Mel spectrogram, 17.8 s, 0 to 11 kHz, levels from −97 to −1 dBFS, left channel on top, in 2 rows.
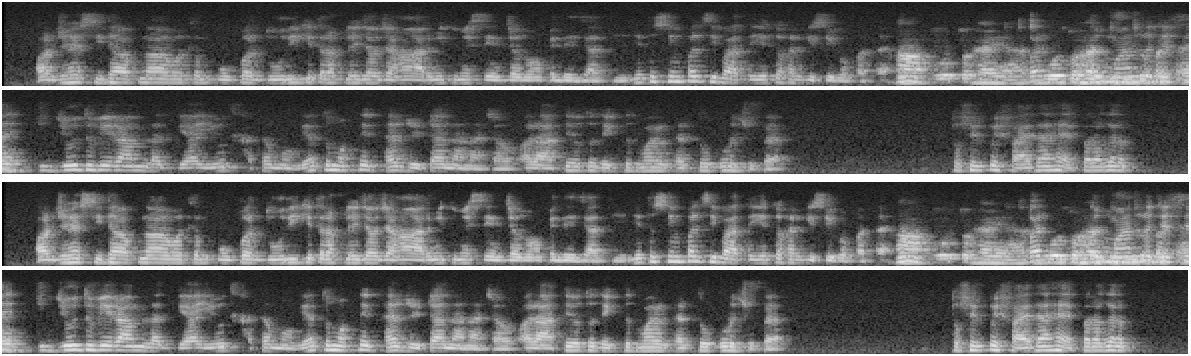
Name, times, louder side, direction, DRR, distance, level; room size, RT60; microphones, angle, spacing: voice 1, 0.2-6.9 7.7-7.8 8.2-14.7 16.0-17.3, right 4 dB, 40° right, 0.3 m, -21 dB
voice 2, 6.7-9.0, equal, 60° left, 2.2 m, -17 dB
6.8 x 2.8 x 2.4 m
head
